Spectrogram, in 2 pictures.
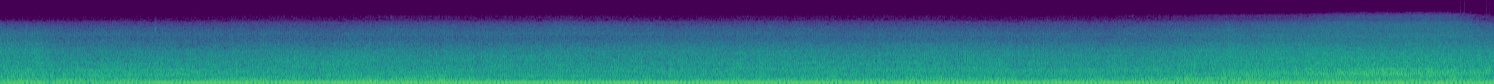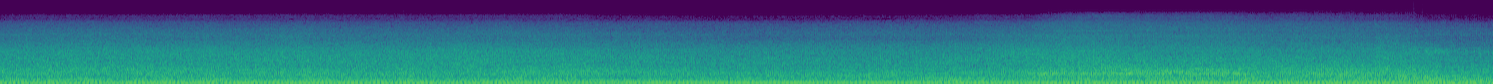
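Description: Steady drone of a paramotor's engine and propeller under a paraglider wing, mixed with wind rushing over the microphone. The sound swells twice, about halfway through and again near the end.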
